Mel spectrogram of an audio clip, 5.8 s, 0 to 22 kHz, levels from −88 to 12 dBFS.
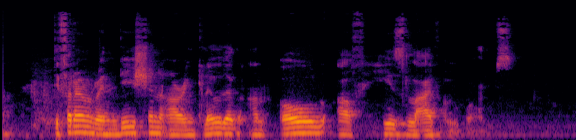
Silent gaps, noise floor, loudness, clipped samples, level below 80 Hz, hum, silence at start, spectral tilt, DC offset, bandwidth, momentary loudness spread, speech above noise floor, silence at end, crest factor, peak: none; -56 dBFS; -20 LUFS; under 0.1%; -52 dBFS; none; 0.05 s; -7 dB/octave; under 0.1%; 16 kHz; 22 LU; 36 dB; 0.65 s; 18 dB; -4 dBFS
